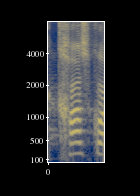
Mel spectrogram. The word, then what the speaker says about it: Costco: T발음 안 하는 거. 그래서 커스카라고 오늘 좀 이야기를 하도록 하겠습니다. 자, 커스코 하면 진짜 좋은 물건들이 참 많이 있습니다.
